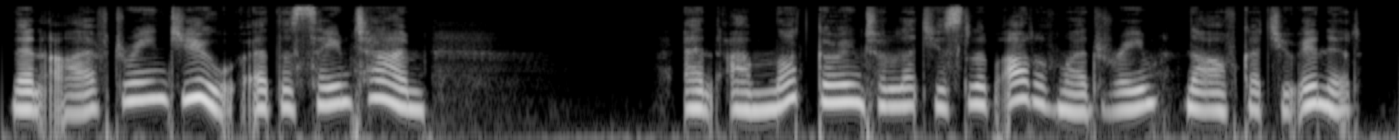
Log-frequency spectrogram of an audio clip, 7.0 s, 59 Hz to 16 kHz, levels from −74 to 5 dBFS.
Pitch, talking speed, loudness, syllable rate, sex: 235 Hz, 225 wpm, -18 LUFS, 5.5 syllables/s, female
